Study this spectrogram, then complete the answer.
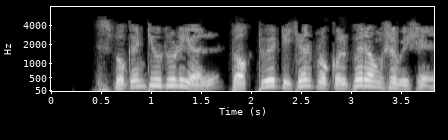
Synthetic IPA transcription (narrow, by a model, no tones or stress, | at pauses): spokenʈjuʈoɾiɐlʈɔk̚ʈueʈit͡ɕaɾpɾokolpeɾɔŋʃobiʃɔe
